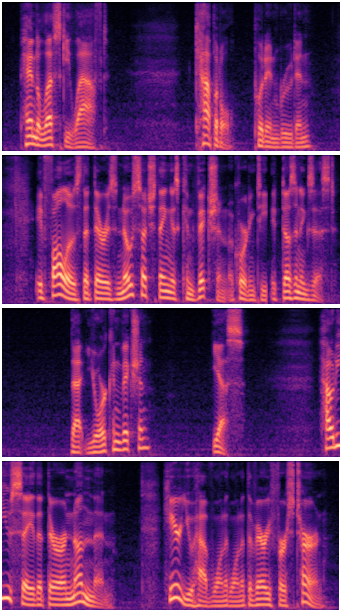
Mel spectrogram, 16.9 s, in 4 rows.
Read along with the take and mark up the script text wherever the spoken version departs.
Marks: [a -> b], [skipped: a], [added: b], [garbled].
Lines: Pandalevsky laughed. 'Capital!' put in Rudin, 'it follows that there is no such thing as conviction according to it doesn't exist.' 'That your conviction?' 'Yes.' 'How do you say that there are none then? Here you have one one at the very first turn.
Pandalevsky laughed. 'Capital!' put in Rudin, 'it follows that there is no such thing as conviction according to it doesn't exist.' 'That your conviction?' 'Yes.' 'How do you say that there are none then? Here you have one one at the very first turn.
